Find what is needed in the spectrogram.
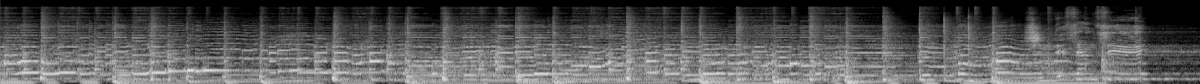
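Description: A recorded Turkish folk piece led by an electric bağlama, a plucked long-necked lute, plays back loudly over studio monitors with bass and percussion underneath. The music stops near the end.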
